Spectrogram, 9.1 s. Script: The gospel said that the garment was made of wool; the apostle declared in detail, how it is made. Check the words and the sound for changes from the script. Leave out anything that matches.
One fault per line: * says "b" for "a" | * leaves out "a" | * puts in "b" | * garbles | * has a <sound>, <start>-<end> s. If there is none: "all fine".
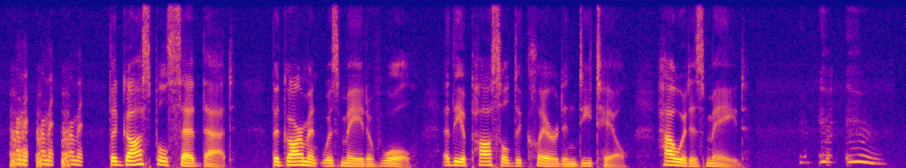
* has a laugh, 0.1-0.8 s
* has a throat clearing, 8.0-8.9 s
